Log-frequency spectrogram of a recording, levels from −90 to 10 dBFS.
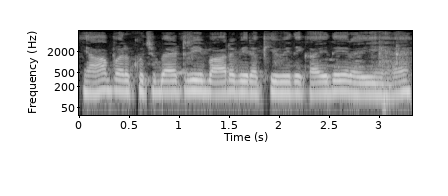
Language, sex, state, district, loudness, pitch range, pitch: Hindi, male, Haryana, Rohtak, -13 LUFS, 135-145 Hz, 140 Hz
